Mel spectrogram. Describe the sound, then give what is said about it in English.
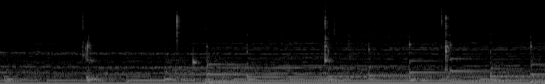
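Sparse, irregular drips, four or five sharp plinks spaced a second or so apart, ring out over a low, sustained musical drone with slowly shifting tones. No one speaks. “Is that water?”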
